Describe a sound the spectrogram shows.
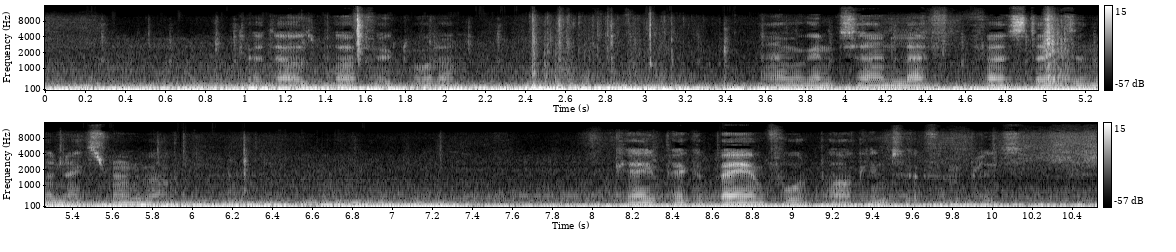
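A young man speaks calmly from close by inside a car.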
